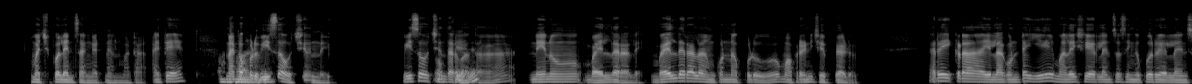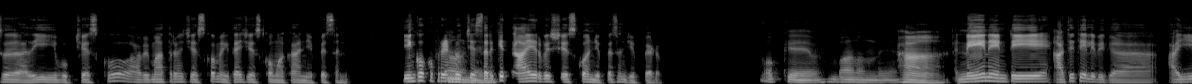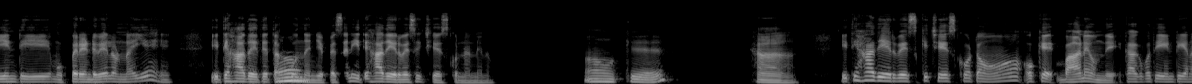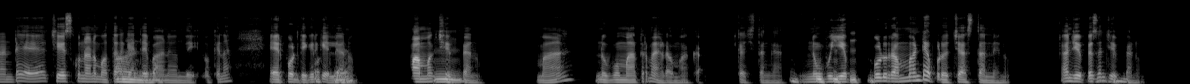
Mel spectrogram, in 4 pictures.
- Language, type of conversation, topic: Telugu, podcast, మొదటిసారి ఒంటరిగా ప్రయాణం చేసినప్పుడు మీ అనుభవం ఎలా ఉండింది?
- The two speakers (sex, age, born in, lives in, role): male, 20-24, India, India, host; male, 25-29, India, Finland, guest
- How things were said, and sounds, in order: in English: "వీసా"; in English: "వీసా"; in English: "ఫ్రెండ్"; in English: "ఎయిర్‌లైన్స్"; in English: "ఎయిర్‌లైన్స్"; in English: "బుక్"; in English: "ఫ్రెండ్"; in English: "థాయ్ ఎయిర్‌వేస్"; in English: "ఎయిర్‌వేస్‌కి"; in English: "ఎయిర్‌పోర్ట్"; laugh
